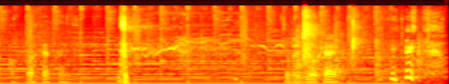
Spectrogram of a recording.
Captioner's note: laughing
